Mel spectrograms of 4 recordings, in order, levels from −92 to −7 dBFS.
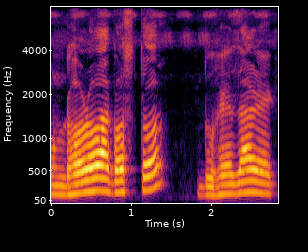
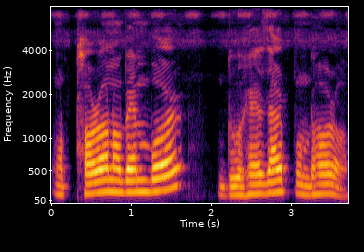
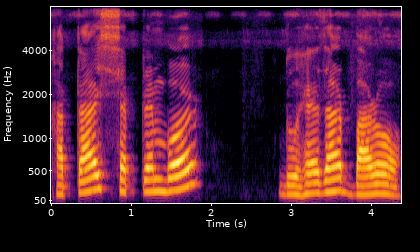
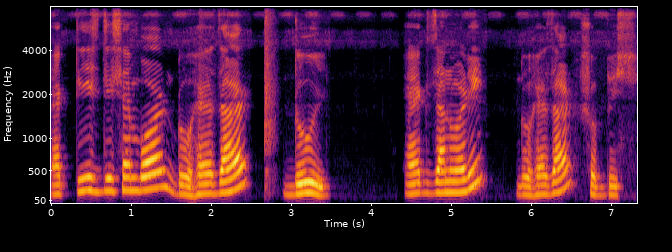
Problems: background sounds at intervals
